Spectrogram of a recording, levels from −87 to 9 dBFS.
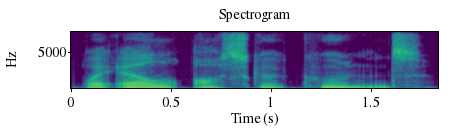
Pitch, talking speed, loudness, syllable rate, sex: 160 Hz, 130 wpm, -16 LUFS, 3.3 syllables/s, female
